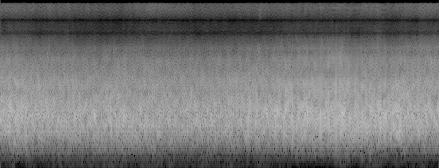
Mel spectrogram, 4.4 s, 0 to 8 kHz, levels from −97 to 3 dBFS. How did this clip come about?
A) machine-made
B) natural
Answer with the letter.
A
